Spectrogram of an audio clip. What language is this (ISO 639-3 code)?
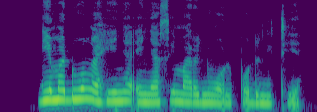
luo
